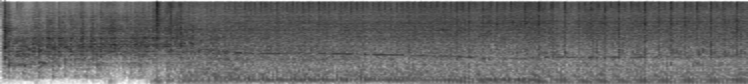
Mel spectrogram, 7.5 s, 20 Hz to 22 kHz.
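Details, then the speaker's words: BMW E36 exhaust after repair attempt, engine started and idling: quick puffing tick riding the exhaust note; header not tightened properly, still leaking. "all right guys so as you did here the car is still doing the like so exhausting somewhere I did not do the header like tighten that properly"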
